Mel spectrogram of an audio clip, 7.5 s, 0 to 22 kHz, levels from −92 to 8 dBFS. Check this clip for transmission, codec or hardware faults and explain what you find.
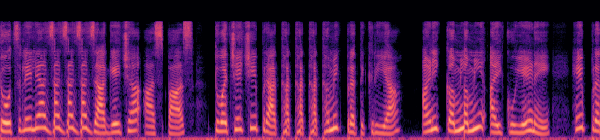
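Two faults are present: coding damage throughout the speech and three repeated buffers.

Throughout, the speech is plainly rough and grainy, with nothing above 11.6 kHz. This is likely low-delay AAC compression (AAC-ELD) at around 32 kbps, with too few bits to code each frame cleanly.

Repeated buffer: from 0.68 to 1.20 s and from 3.58 to 4.10 s, just before "प्रतिक्रिया आणि", a 171 ms chunk plays three extra times. At 5.80 to 5.97 s, between "प्रतिक्रिया आणि" and "ऐकू येणे हे", it repeats once. Late audio made the device replay its last buffer, which fits an 8192-sample buffer. Each repeat is heard as a stutter with hard joins.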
